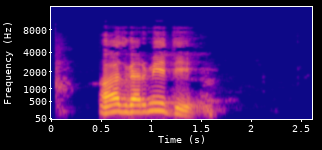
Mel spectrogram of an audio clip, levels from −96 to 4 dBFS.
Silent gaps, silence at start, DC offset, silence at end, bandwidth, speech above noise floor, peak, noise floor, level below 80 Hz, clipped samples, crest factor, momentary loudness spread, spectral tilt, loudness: none; 0.5 s; under 0.1%; 1 s; 8.8 kHz; 71 dB; 0 dBFS; -85 dBFS; -64 dBFS; under 0.1%; 18 dB; 10 LU; -6 dB/octave; -15 LUFS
